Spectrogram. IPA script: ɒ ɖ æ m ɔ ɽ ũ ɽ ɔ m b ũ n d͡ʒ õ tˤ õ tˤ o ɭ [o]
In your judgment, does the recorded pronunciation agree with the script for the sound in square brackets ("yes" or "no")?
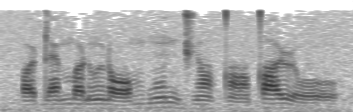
yes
